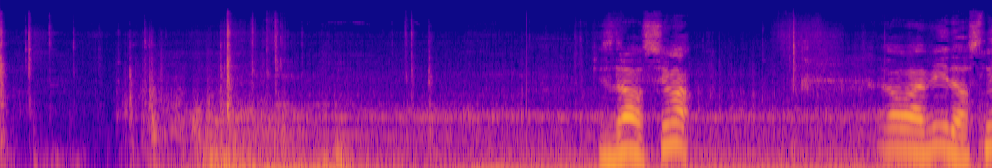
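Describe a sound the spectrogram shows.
A car engine cranks, starts and settles into a steady idle.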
